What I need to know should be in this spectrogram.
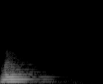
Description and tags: One-shot from Versilian Studios Chamber Orchestra 2: Community Edition sampling project.
Instrument family: Brass
Instrument: Tuba
Articulation: staccato
Note: A#2
Midi note: 46
Midi velocity (center): 95
Room type: Large Auditorium
Microphone: 2x Rode NT1-A spaced pair, mixed close mics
